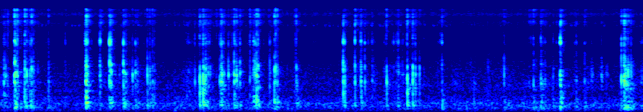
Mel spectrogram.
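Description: Short fingernails of both hands scratch along the stacked paper page edges at the front of a closed, thick hardcover book lying on a wooden table. The result is a quiet series of dry, bright, crackly scratches in irregular bursts, each dying away almost instantly, with almost no low end.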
